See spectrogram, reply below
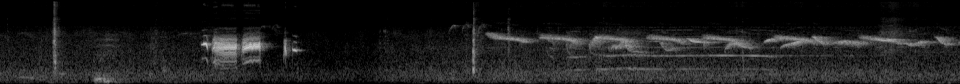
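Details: Hwamei song in the true forest voice. Scattered short notes and a loud burst give way to a fast, flowing series of looping whistled phrases, sliding and rolling, with a faint steady tone beneath.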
